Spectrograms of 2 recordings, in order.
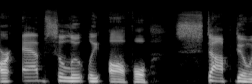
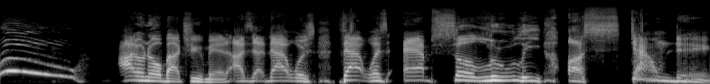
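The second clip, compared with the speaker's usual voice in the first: mock exaggerated fake hype, over-the-top excited delivery; 2 semitones higher than usual. Mocking other YouTubers' trailer reactions: imitating over-the-top trailer reactions. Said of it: "They all follow this arc".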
